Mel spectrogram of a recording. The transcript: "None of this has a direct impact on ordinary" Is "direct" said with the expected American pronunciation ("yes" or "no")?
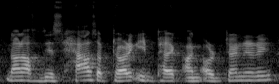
no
